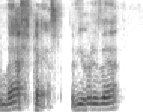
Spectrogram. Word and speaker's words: Mathpath: other thing I wanted to mention to you was a summer camp called Math Path. Have you heard of that? No, haven't. Mappa? Math Path. It's spelled Mathpath. Math Path.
